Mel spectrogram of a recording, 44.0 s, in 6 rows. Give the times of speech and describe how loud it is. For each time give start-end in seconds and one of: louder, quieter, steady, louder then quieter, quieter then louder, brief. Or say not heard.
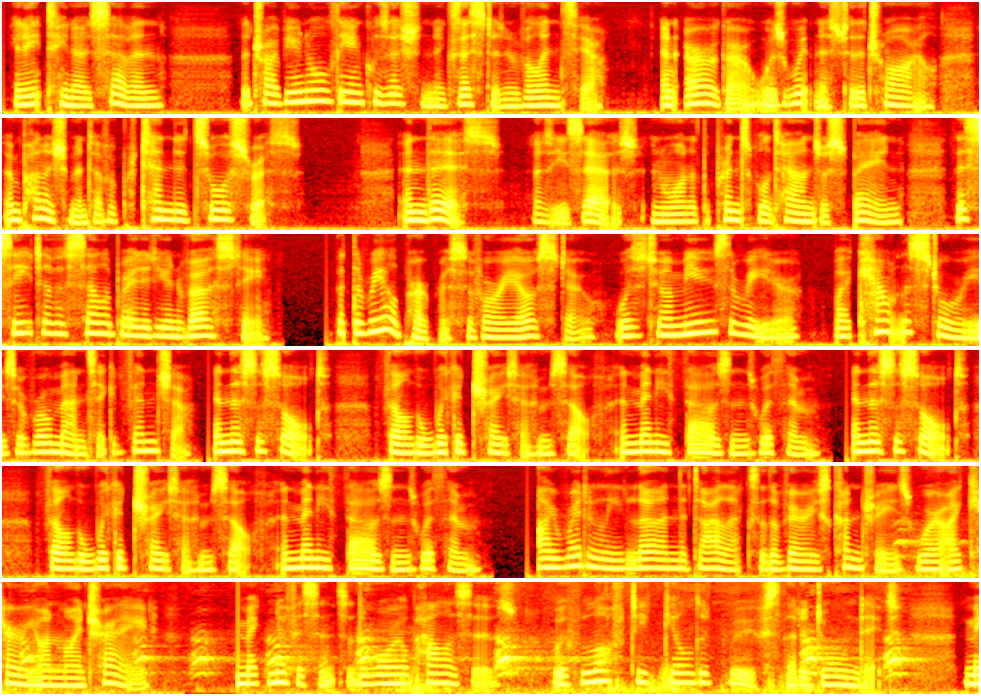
0.0-1.2 brief
1.8-9.6 steady
10.2-43.9 steady.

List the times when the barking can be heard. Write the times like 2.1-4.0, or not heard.
36.0-43.5.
